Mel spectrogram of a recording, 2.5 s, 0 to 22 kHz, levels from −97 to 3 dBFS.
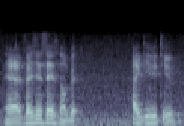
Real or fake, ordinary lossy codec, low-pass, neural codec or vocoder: real; Opus, 32 kbps; 7.2 kHz; none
